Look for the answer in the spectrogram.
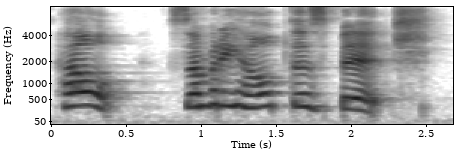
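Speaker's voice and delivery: loud, high sarcastic yell for help; the abuser mockingly yells for help over her; mocking shout. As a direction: shout to mock her pleas. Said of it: "then shouted".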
